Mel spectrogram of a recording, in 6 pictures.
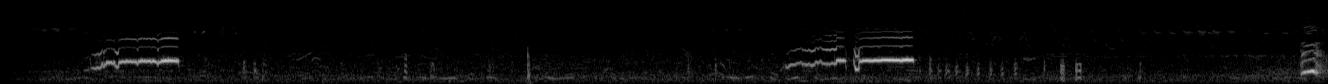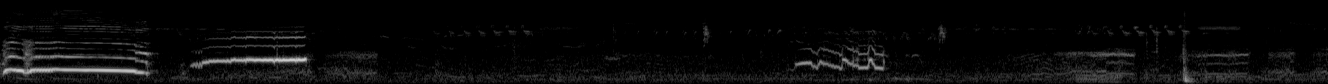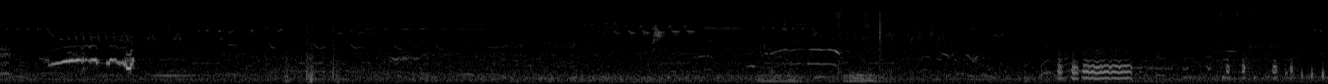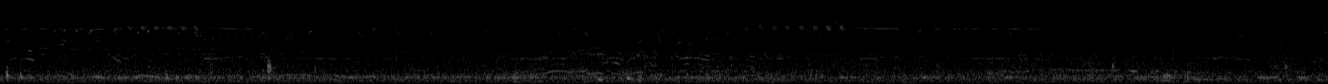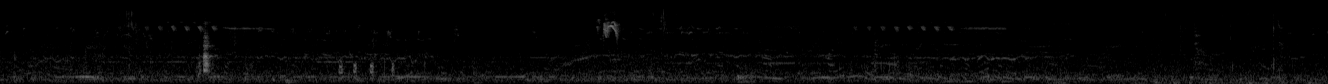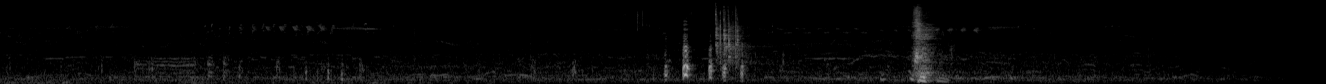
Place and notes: Võnnu Parish, Tartu County, Estonia - Animal farm, chickens
visiting the animal farm with the kids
